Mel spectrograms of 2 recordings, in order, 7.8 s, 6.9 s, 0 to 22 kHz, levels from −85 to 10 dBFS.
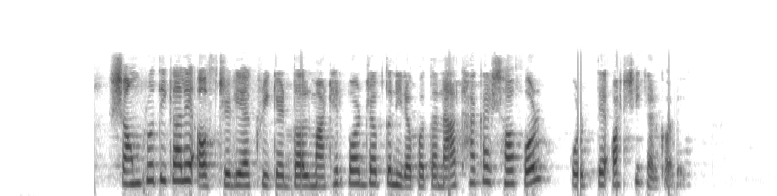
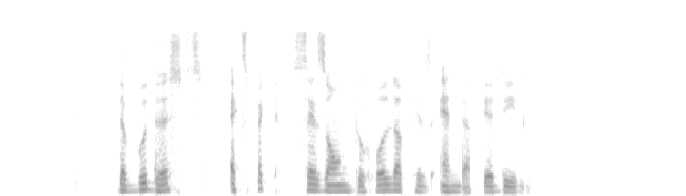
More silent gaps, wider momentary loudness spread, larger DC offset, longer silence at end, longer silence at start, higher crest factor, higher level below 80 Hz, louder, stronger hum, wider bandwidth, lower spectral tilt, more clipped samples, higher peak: second, none vs 2.10-2.18 s, 2.86-2.90 s, 4.78-4.83 s; about the same, 9 LU vs 11 LU; neither; second, 0.95 s vs 1.55 s; about the same, 1.1 s vs 1.2 s; about the same, 20 dB vs 20 dB; first, -64 dBFS vs -84 dBFS; first, -19 LUFS vs -54 LUFS; neither; second, 7.4 kHz vs 11.5 kHz; second, -3.5 dB/octave vs -5 dB/octave; neither; first, -2 dBFS vs -34 dBFS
